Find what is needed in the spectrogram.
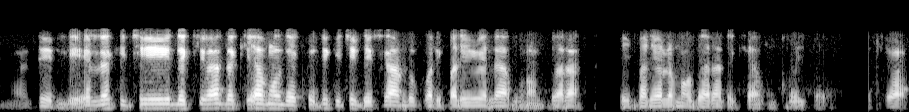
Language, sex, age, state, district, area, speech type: Odia, male, 45-60, Odisha, Sundergarh, rural, conversation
